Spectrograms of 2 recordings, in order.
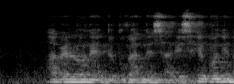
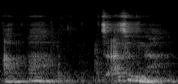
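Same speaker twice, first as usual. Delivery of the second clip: first take of the line; 3 semitones higher, 5 dB quieter, slower than usual. Shown as a demonstration. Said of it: "다섯 글자예요".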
